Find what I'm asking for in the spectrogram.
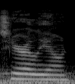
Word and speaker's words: Sierra Leone: Sierra Leone.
